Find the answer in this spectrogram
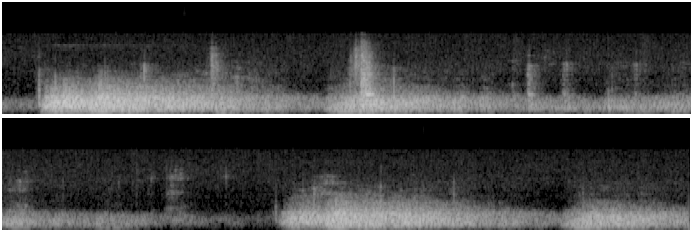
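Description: Four loud booms, each starting suddenly and dying away in a low rumble over one to two seconds, the last two close together near the end.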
